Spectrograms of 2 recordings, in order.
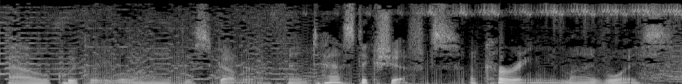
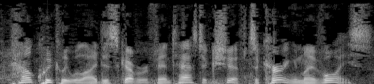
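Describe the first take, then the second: First: It is spoken at a moderate, steady pace. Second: It is spoken at a fast, steady pace.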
